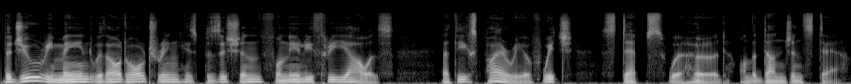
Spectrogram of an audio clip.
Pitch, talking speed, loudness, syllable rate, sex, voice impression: 100 Hz, 160 wpm, -20 LUFS, 4.6 syllables/s, male, masculine, adult-like, tensed, slightly bright, clear, fluent, cool, intellectual, slightly refreshing, calm, friendly, lively, kind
